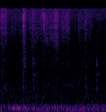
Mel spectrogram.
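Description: A crochet hook working thick T-shirt yarn: a few faint, short scrapes and rustles as the hook is pushed through stitches and the fabric yarn is pulled through, over a steady low hum.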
